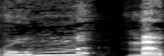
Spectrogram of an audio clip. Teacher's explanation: Rum sukunlik nun harfidan so'ng b harfi kelib qolsa, sukunlik nun harfini m ga o'zgartirib ozgina g'unna bilan o'qiymiz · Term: Iqlob qoidasi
